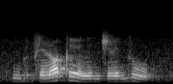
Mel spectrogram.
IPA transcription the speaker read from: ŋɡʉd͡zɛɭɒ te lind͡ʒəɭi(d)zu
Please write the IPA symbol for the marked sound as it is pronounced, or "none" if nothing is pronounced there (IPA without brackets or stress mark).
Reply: n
